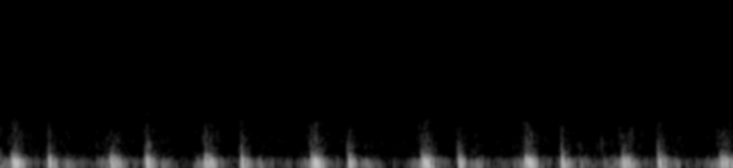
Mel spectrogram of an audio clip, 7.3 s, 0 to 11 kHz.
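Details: Full heart auscultation of a male through a stethoscope, recorded either sitting at a desk or lying in bed: even, crisp lub-dub with two distinct sounds per beat at roughly 58 beats a minute; normal heart sounds.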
